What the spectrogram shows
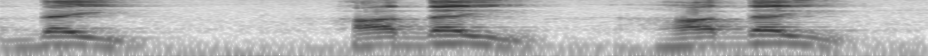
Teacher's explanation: یا ساکن سے پہلے دیکھیے زبر ہے تو یہ یا لین ہے, لمبا نہیں کرنا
